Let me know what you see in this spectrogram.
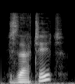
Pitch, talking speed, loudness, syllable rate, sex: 135 Hz, 240 wpm, -16 LUFS, 5.9 syllables/s, male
